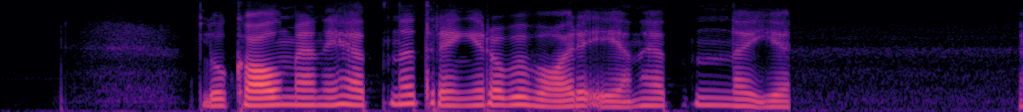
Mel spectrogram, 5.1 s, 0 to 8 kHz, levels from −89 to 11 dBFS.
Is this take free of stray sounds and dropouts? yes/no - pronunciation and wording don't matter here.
yes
